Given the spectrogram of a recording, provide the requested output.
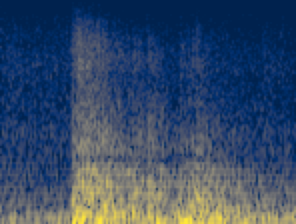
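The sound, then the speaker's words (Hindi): A sudden surge of heavy, roaring torrential rain bursts in after a quieter opening, brought on when Arjuna shoots an arrow into the sky, with deep thunder rumbling underneath and swelling again midway, loud throughout. “कुछ ऐसा ही एक दिन आचार्य द्रोण ने अर्जुन का एक चमत्कार देखा उसने आकाश की तरफ बाण छोड़ा और देखते ही देखते मूसलाधार बारिश होने लगी”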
